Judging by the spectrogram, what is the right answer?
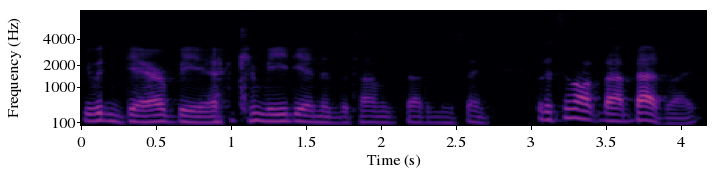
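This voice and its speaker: A man's voice: fairly low pitch, fairly quick. Rambling man in a casual livestream. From lives in Canada. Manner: rambling, conversational, with many fillers like "you know" and "right"; laughs now and then while talking. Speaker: livestream host.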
